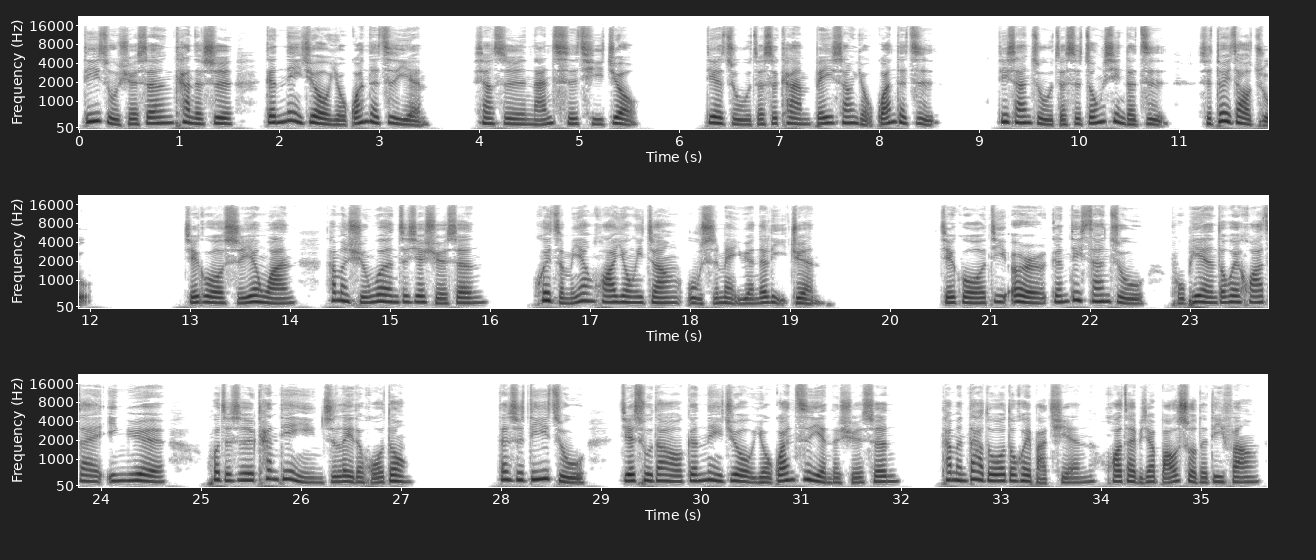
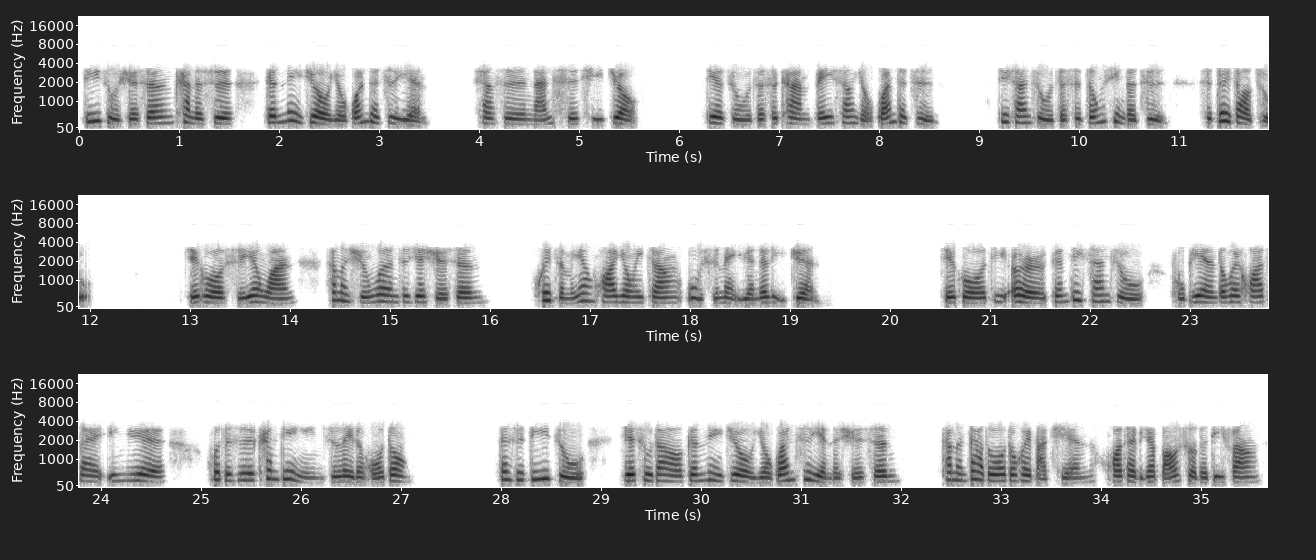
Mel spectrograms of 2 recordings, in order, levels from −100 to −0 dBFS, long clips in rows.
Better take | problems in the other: first | phone-call audio; poor line; nothing above 3 kHz

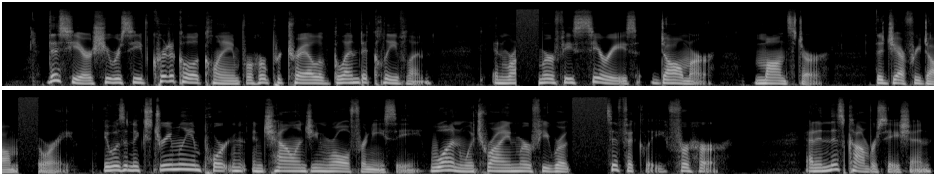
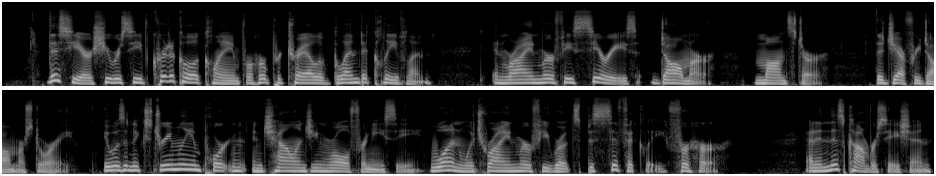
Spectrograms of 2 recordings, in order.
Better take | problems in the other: second | audio cutting out; filled with static; at 5 s, at 9.5 s and at 15 s

